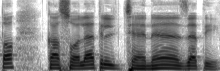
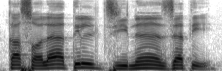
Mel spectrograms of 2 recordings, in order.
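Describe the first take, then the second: First: The funeral word begins with the syllable 'ja'. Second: The funeral word begins with the syllable 'ji'. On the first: This is how Indonesians usually hear it. "Kalau orang Indonesia sering dengarnya ja saja" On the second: This is how scholars often read it in the books. "di kasrah jimnya"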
